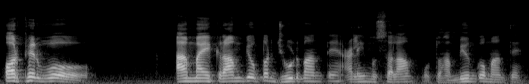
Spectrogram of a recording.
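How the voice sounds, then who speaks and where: A man's voice: medium pitch, fairly bright tone. A man giving a Quran commentary lesson, explaining emphatically and reciting Arabic verses between his explanations. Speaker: Quran teacher.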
